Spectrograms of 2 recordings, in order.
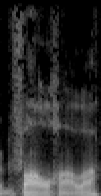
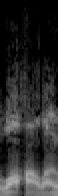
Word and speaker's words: Valhalla: Valhalla, but it turned into Walhalla over here. – Yeah, good guess on my part, because Scandinavians pronounce their V's with W's.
